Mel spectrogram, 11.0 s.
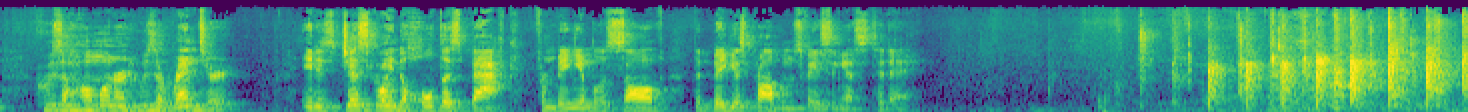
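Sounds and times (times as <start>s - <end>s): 
speech: 0.3s - 7.0s
audience applause: 8.6s - 10.9s.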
